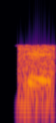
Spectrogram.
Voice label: 122.925 MHz; scanner radio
